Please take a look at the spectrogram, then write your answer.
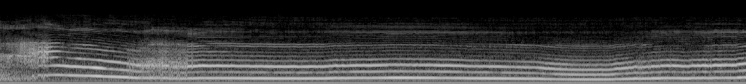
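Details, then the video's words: Domestic cat in a sustained low caterwaul, a strained moaning yowl held for several seconds that dips and rises near the end, after brief rough spits at the start. "Cat Sounds | Cat Meow Sounds, Snarling Sounds, Hissing Sounds | The Sounds a Cat Makes"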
